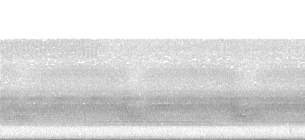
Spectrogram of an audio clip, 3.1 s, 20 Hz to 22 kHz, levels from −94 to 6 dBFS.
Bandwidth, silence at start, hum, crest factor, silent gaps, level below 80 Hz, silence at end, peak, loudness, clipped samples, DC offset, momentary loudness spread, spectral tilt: 16 kHz; 0 s; none; 10 dB; none; -62 dBFS; 0 s; -34 dBFS; -49 LUFS; under 0.1%; under 0.1%; 2 LU; -2 dB/octave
